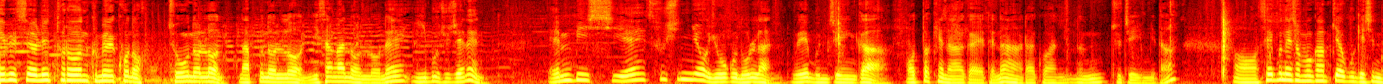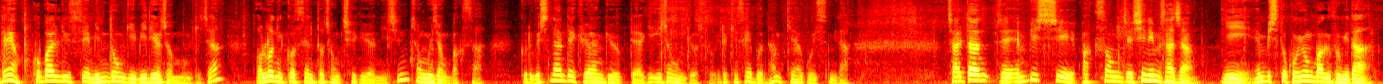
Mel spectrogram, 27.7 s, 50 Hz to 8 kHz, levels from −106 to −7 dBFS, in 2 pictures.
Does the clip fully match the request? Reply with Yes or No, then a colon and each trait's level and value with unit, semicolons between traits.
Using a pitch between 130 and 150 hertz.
Yes: medium, 140 Hz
